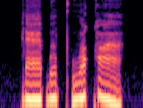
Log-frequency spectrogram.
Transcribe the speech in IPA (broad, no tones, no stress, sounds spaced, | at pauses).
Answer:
ɾ æ ɓ ə pʼ u qʷ ã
